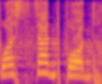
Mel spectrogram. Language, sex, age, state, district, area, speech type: Bengali, female, 18-30, West Bengal, Paschim Medinipur, rural, read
